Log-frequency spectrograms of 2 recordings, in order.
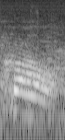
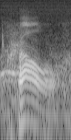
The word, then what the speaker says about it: Crowell: Tackled by number 60, Brian Crow. Got to pronounce that name right, Crowell.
